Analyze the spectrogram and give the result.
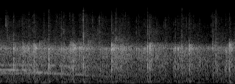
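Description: A crowd applauds steadily, a dense, even wash of many hands clapping at a fairly constant level for the whole moment, with no voices standing out.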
